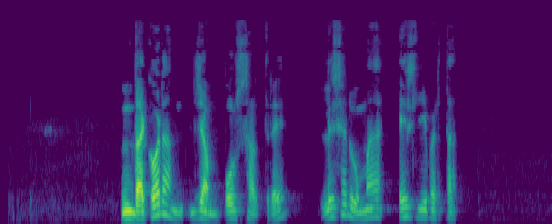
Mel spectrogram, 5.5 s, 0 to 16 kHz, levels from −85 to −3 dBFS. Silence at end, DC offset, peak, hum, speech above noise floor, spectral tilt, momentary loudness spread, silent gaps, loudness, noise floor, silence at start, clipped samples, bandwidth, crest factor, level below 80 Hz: 1 s; under 0.1%; -2 dBFS; none; 50 dB; -6 dB/octave; 17 LU; none; -25 LUFS; -75 dBFS; 1.2 s; under 0.1%; 11.5 kHz; 26 dB; -74 dBFS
